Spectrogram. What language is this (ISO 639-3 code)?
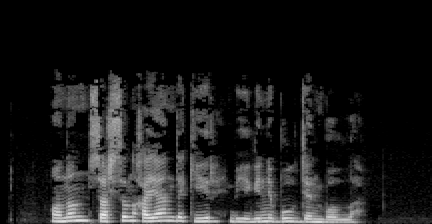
sah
